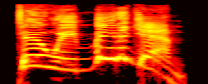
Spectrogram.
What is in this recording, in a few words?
Cartoon little monster voice till we meet again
